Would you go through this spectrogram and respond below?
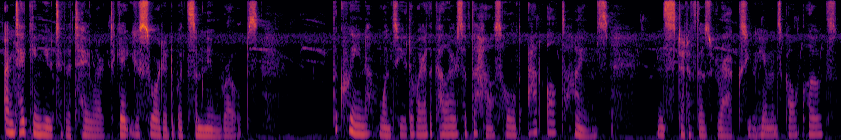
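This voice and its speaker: A haughty female elven captain of the guard, acted by a woman for an audio roleplay. Her voice is breathy, mellow and on the low side. She speaks slowly and curtly, giving commands with cool condescension. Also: a little hiss or hum. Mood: annoyed, commanding. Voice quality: husky, breathy, soft low voice. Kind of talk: audio roleplay addressed to the listener.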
